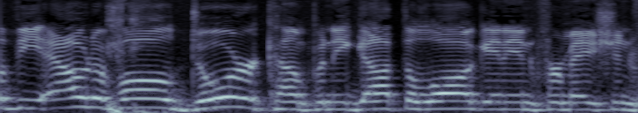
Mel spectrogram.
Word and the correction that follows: Utafall: Well, first of all, it's pronounced Utafall. It's Scandinavian.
